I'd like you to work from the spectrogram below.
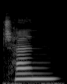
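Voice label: "chan" Mandarin, second tone, pronunciation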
